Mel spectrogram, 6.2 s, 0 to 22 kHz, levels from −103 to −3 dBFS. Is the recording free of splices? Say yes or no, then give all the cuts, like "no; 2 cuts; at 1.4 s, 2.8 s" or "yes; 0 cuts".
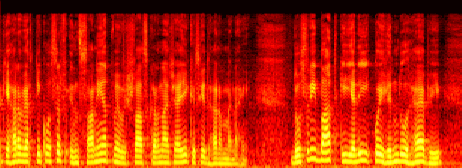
yes; 0 cuts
